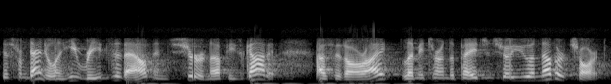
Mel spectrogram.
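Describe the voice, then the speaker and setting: Speaking fairly quickly in a fairly high-pitched voice, an American man who wrote a book recounts a story as a radio guest. The phone line is lo-fi, and he performs each character's dialogue with lively energy.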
